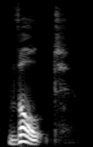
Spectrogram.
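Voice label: "volt", British English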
